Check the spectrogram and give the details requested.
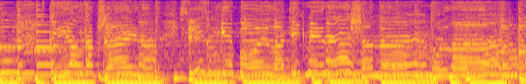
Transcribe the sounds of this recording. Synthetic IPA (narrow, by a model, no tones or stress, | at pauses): kʲijɑlˠd̪ɑpʒɑjɾɑsezɪmɡ̪ʲe̞bojlˠɑt̪ekmeɾæʒɑnɑmojlˠɑ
